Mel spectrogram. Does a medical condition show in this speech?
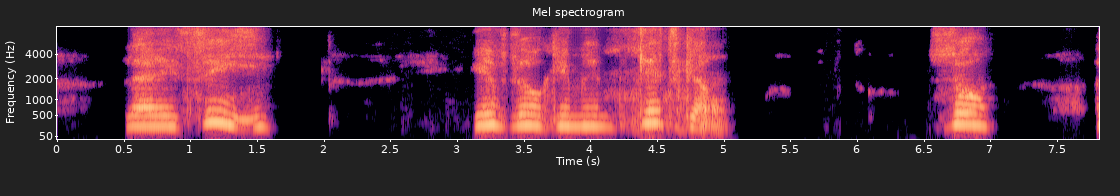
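Yes: cerebral palsy with ataxia.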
